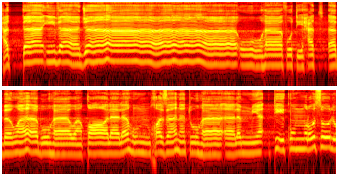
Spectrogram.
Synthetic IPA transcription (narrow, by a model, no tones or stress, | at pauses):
ħat̪ːaːʔɪðaːd͡ʒaː | ʔʊɦaːfʊt̪ɪħat̪ʔabawaːbʊɦaːwɑqɑːlalaɦʊmxazanat̪ʊɦaːʔalamjaʔt̪iːkʊmɾʊsʊl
